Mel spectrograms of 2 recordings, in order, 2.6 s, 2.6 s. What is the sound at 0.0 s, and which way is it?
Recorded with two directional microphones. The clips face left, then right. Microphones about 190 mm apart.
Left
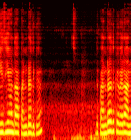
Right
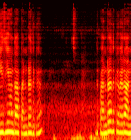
Speech, 60° left (ahead or behind).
